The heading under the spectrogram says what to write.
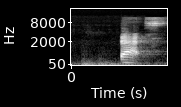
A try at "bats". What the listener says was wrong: It sounds like you're saying bat, and then the S is coming first. It sounds like you're saying best. Okay, so it's important to separate this. Take a pause. Yeah, think of them as two separate sounds.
